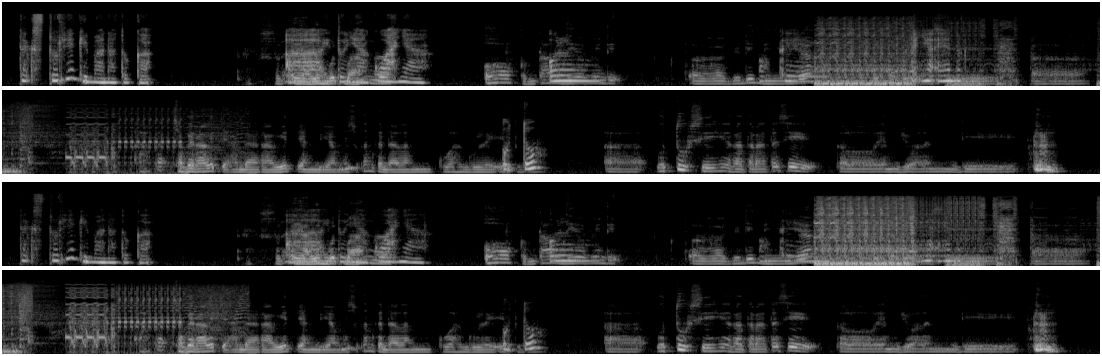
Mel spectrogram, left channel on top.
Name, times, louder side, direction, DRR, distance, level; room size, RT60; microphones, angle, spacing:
voice 1, 0.2-1.5 2.8-4.3 5.5-6.0 7.6-8.3 9.0-9.6 14.3-14.5 16.0-16.4, left 4 dB, 70° left, 0.5 m, -28 dB
voice 2, 2.6-4.0 4.8-6.2 6.9-8.2 8.7-10.0 10.3-11.6 12.3-16.3 17.0-21.5, right 1 dB, 5° right, 0.7 m, -33 dB
sound 1, 8.1-10.3 10.9-11.3 11.6-13.5, right 3 dB, 70° right, 0.7 m, -31 dB
6.2 x 2.5 x 3.2 m
head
